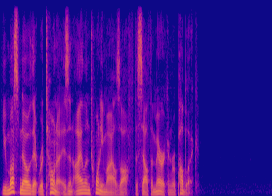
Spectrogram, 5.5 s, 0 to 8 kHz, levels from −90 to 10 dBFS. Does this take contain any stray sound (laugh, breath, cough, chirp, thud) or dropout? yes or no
no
